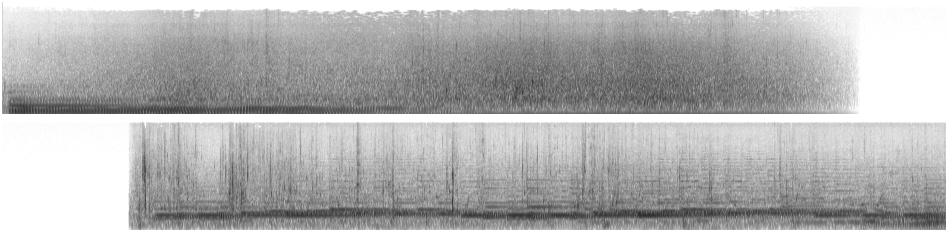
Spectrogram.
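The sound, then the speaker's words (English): Steady water sloshing and lapping for about eight seconds against the hull of a moored boat as someone sets foot on the boat, then a brief silence before music with sustained tones begins. “Setting foot on his uncle's boat for the first time since the murder.”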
